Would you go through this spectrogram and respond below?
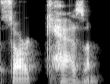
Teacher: we need a short a sound like black cat for the second syllable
